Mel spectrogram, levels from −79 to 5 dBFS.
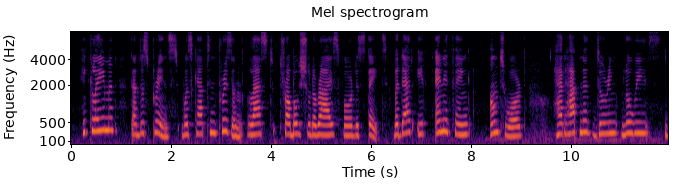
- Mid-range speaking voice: No, high, 240 Hz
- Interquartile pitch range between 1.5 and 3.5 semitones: Yes, average, 2.7 semitones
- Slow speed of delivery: Yes, slow, 130 wpm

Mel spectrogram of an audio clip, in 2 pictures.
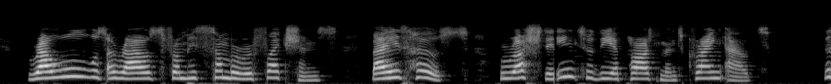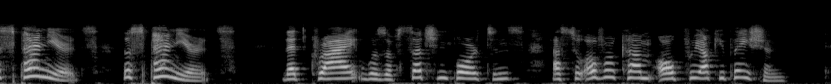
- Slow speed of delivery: Yes, slow, 115 wpm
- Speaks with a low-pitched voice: No, very high, 275 Hz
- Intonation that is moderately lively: Yes, average, 3.4 semitones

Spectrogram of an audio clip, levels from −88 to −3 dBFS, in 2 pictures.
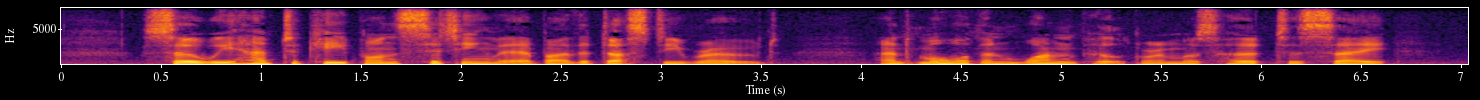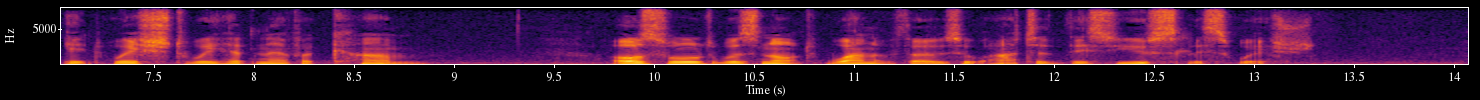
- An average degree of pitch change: No, wide, 6.9 semitones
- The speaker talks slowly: No, average, 160 wpm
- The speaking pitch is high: No, low, 105 Hz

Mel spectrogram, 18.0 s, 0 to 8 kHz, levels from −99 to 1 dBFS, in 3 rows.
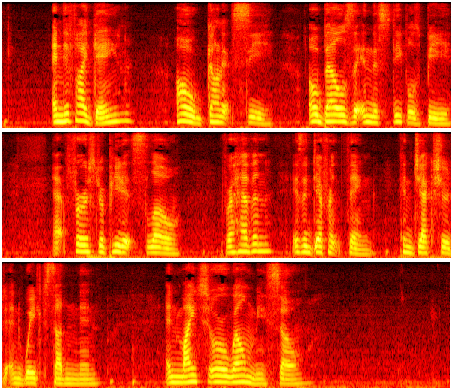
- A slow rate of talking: Yes, slow, 120 wpm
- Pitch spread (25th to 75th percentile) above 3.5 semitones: Yes, average, 4.3 semitones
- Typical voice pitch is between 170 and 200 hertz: No, medium, 140 Hz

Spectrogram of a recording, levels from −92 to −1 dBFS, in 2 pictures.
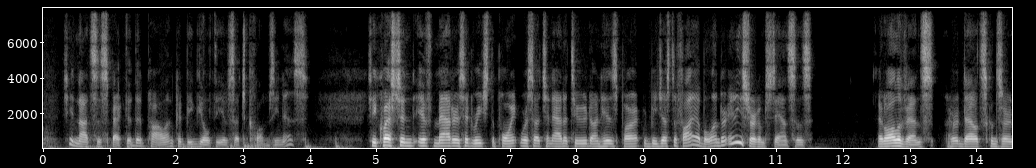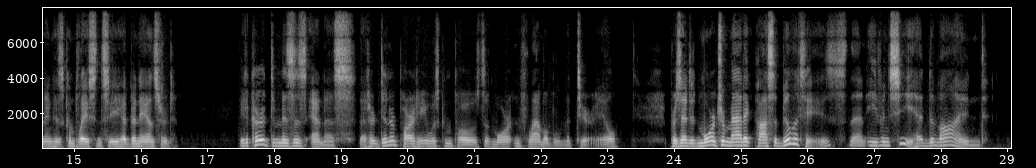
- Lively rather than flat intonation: No, average, 4.6 semitones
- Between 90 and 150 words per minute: Yes, average, 140 wpm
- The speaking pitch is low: No, medium, 150 Hz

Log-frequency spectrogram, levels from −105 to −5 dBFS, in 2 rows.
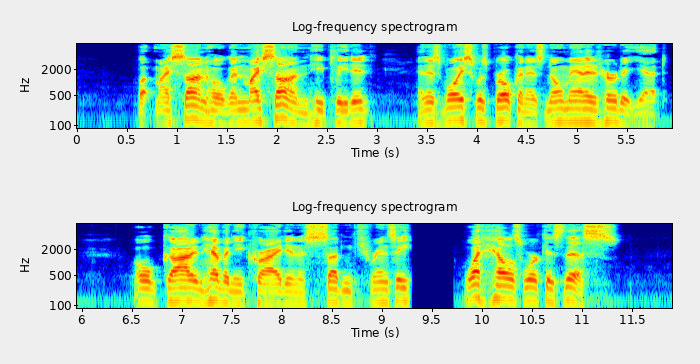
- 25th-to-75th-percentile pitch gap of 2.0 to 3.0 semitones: Yes, average, 2.7 semitones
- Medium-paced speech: Yes, average, 175 wpm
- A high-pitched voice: No, low, 120 Hz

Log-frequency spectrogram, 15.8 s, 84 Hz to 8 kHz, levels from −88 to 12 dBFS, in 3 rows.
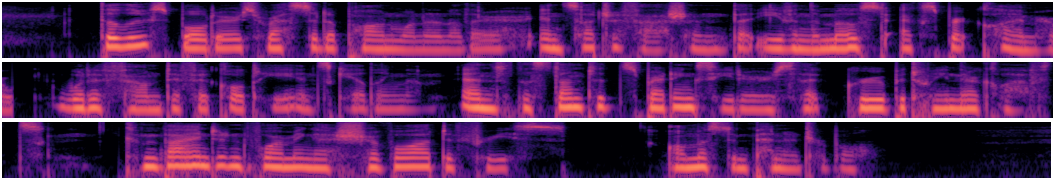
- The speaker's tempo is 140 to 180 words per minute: Yes, average, 160 wpm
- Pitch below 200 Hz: Yes, high, 190 Hz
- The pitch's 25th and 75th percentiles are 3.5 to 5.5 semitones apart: No, narrow, 2.4 semitones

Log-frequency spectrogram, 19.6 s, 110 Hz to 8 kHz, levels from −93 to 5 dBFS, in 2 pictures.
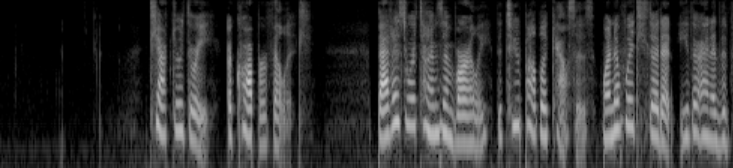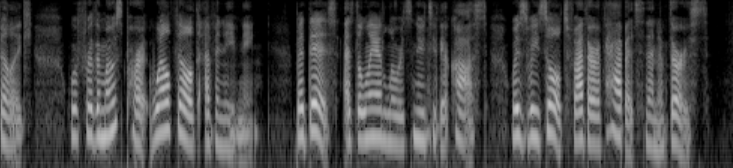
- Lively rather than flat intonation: No, average, 3.5 semitones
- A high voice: Yes, very high, 250 Hz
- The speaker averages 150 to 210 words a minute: Yes, average, 165 wpm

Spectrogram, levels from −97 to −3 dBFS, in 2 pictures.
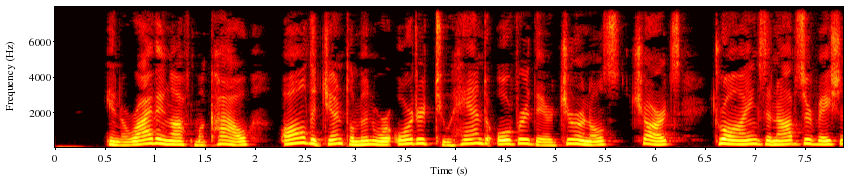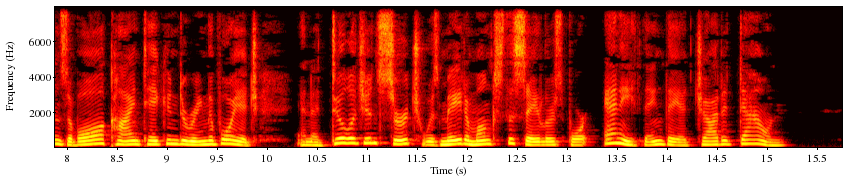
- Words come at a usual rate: Yes, average, 160 wpm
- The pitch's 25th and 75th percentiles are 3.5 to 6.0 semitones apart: Yes, average, 3.9 semitones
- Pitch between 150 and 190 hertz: No, high, 200 Hz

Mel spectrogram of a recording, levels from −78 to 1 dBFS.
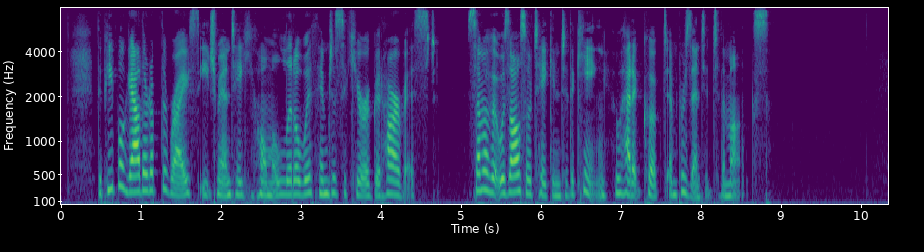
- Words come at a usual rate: No, fast, 215 wpm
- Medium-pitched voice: No, high, 215 Hz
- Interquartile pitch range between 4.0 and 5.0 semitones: No, average, 3.4 semitones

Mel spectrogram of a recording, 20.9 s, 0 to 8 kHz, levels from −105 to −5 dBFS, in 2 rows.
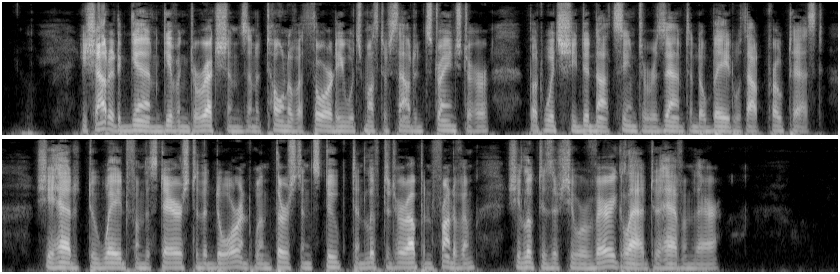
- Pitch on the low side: Yes, low, 100 Hz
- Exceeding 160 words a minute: Yes, average, 180 wpm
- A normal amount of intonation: No, narrow, 2.2 semitones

